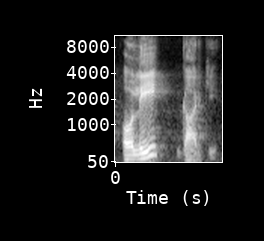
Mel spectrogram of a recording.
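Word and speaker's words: oligarchy: ओलीगार्की।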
